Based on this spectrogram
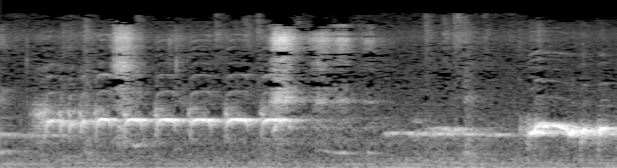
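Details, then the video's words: Kuntilanak-type local zebra dove produces a rapid run of short staccato coos, about three to four per second, on one pitch. A level held note and a final bright warbled coo follow, with occasional clicks. "Perkutut kuntilanak"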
